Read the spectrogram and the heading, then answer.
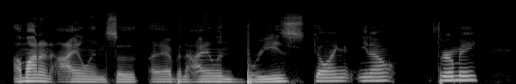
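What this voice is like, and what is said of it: Tired, low-energy voice. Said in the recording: “slightly morose, slightly like you're running out of steam”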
